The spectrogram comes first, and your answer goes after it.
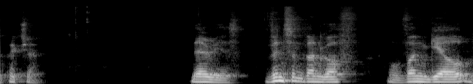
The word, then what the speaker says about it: van Gogh: there he is vincent van gogh or van gaal van gogh the americans say von gogh the french say don't know what the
